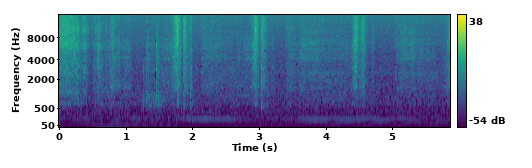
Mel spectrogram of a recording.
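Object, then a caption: Paper book pages. A fingertip points to, taps on and rubs the paper pages of an open illustrated book. Soft, bright dry taps and brushing rustles stand out over a quiet, steady low hum, each tap dying away almost at once.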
